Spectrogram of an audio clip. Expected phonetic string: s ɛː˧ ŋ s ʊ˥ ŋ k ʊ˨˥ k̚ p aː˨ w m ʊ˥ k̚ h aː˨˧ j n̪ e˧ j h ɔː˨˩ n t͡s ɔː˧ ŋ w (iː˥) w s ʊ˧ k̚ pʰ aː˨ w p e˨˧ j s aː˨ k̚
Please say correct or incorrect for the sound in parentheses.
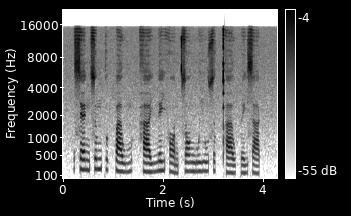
incorrect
